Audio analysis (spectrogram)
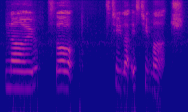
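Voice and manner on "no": ordinary delivery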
